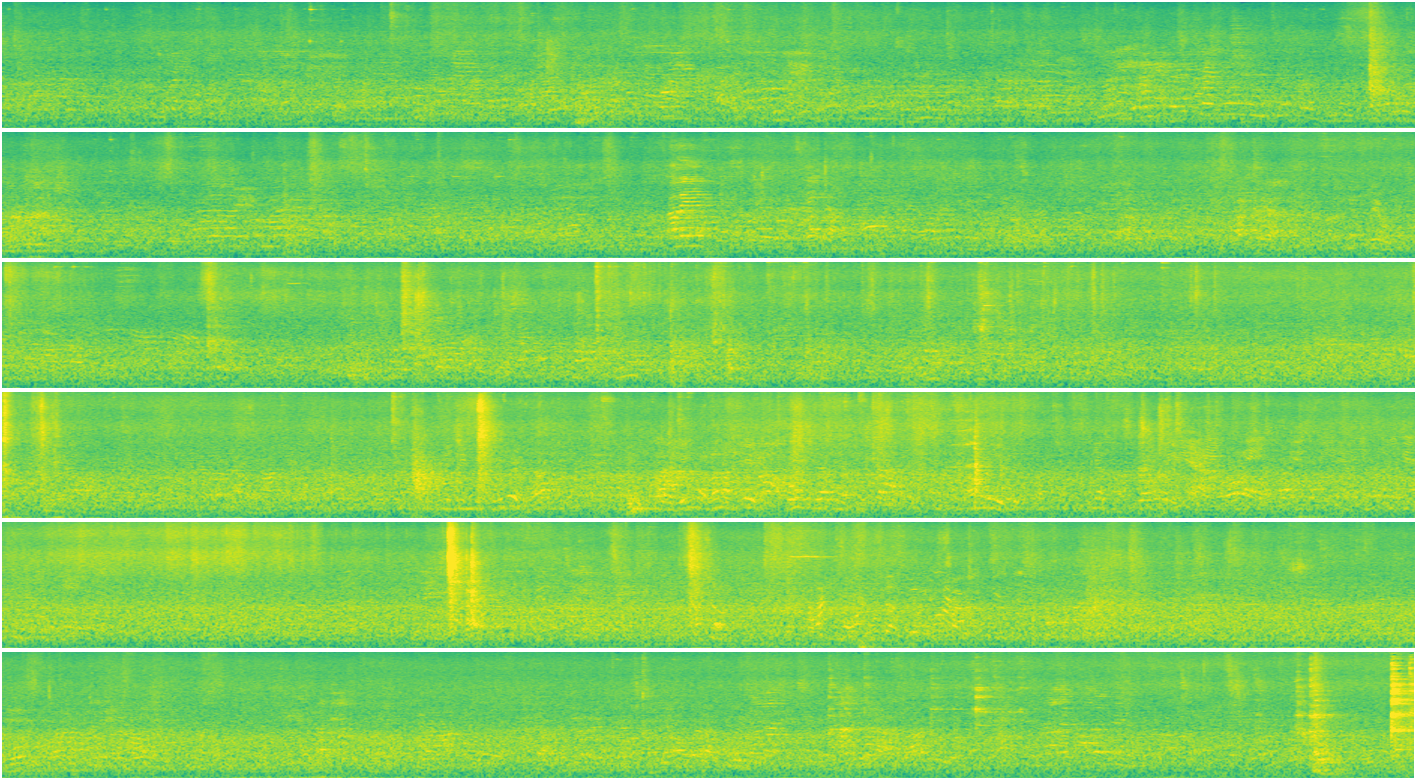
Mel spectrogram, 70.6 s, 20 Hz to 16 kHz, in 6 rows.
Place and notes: {"title": "Mercat de Santa Caterina", "date": "2011-01-24 12:11:00", "description": "Market with a Gaudinian style structure.", "latitude": "41.39", "longitude": "2.18", "altitude": "19", "timezone": "Europe/Madrid"}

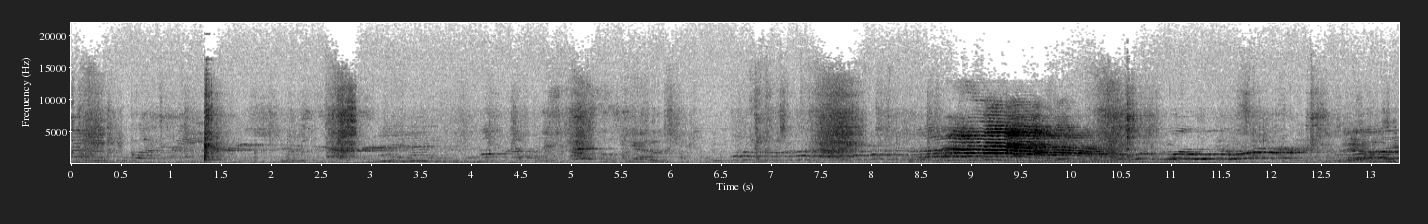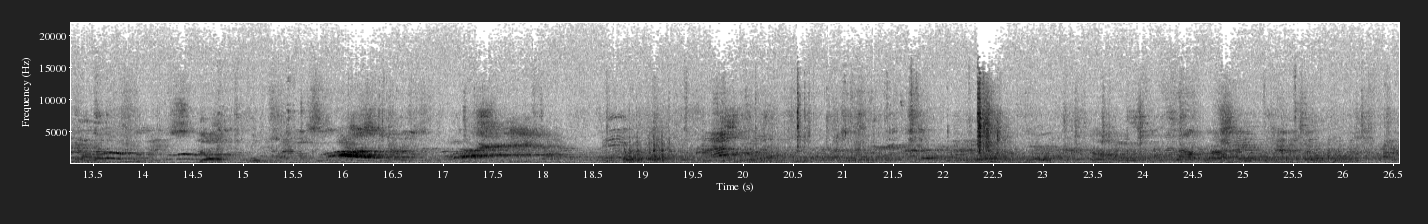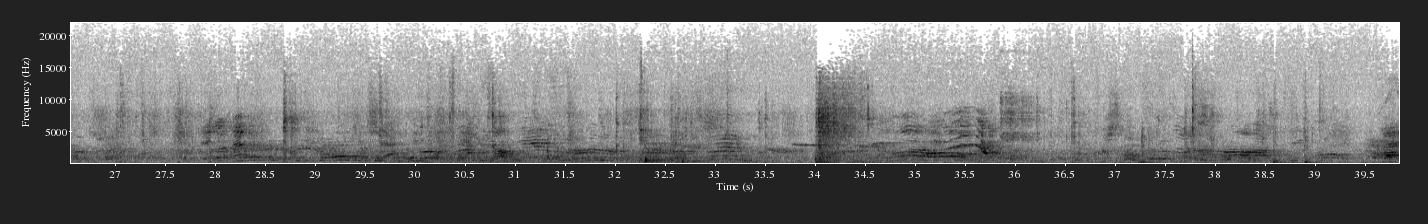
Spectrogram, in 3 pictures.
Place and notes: {"title": "Kortenbos, Den Haag, Nederland - End of the day at the daycare", "date": "2013-05-06 17:00:00", "description": "Parents collect their children at the daycare.\nRecorded with Zoom H2 internal mice. Some slight wind.", "latitude": "52.08", "longitude": "4.31", "altitude": "8", "timezone": "Europe/Amsterdam"}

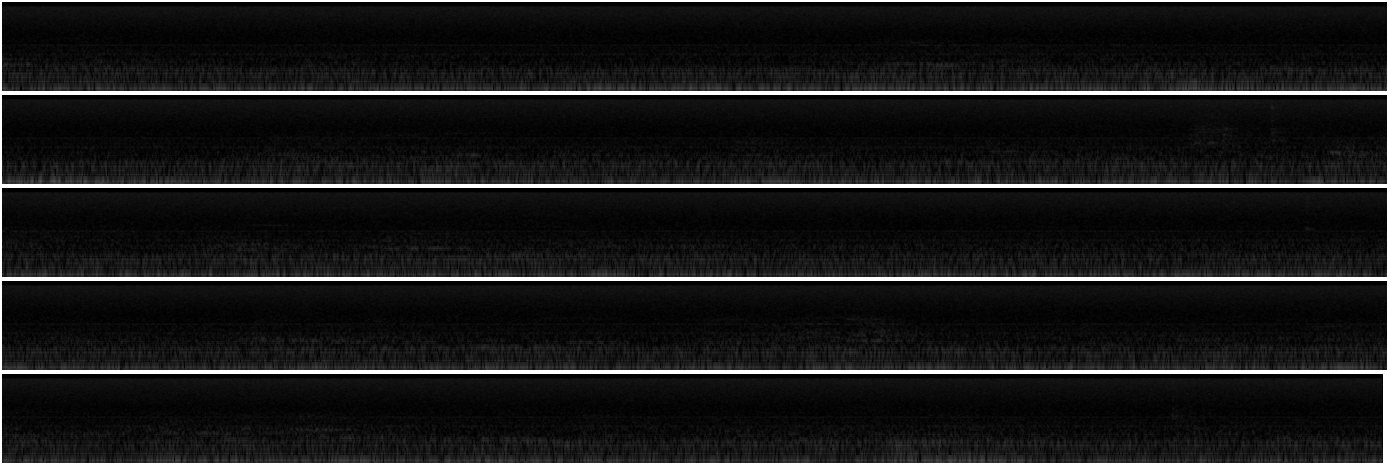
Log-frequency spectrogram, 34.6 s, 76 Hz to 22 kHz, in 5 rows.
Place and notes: {"title": "kasinsky: a day in my life", "date": "2010-05-26 19:35:00", "description": "backstage, pending actors...", "latitude": "42.86", "longitude": "13.57", "altitude": "158", "timezone": "Europe/Rome"}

